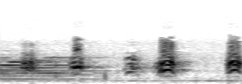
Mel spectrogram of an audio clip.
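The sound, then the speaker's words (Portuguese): A dog barks furiously, five loud, sharp barks in an uneven rhythm with no talk over them. “quando seu fiel cão se pôs a ladrar furiosamente.”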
